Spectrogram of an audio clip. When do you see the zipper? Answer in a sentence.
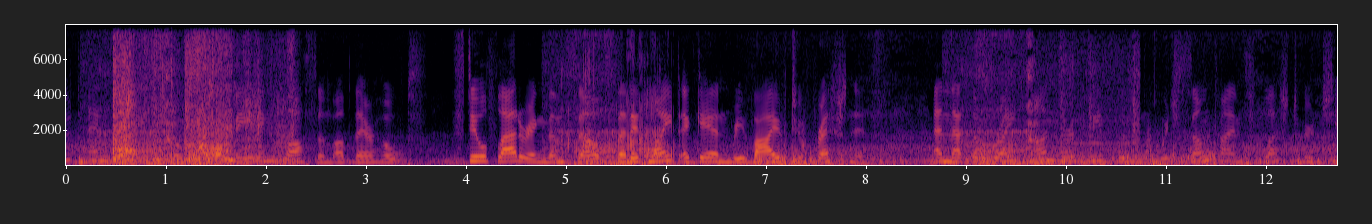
You can hear the zipper from 0.5 to 2.4 s, from 5.0 to 6.2 s and from 8.9 to 10.2 s.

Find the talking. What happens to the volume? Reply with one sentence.
The loudness of the talking goes up, then down.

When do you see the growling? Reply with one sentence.
You can hear the growling from 0.1 to 1.2 s, from 4.8 to 5.6 s and from 8.8 to 10.8 s.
